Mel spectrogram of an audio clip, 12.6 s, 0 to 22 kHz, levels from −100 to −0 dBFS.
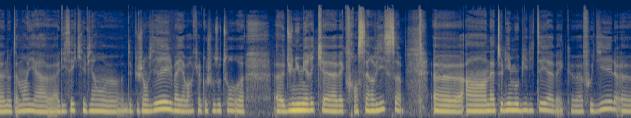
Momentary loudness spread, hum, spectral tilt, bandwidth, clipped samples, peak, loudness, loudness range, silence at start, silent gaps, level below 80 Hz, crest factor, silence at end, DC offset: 11 LU; none; -5.5 dB/octave; 18 kHz; under 0.1%; -10 dBFS; -27 LUFS; 4 LU; 0 s; none; -62 dBFS; 16 dB; 0 s; under 0.1%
